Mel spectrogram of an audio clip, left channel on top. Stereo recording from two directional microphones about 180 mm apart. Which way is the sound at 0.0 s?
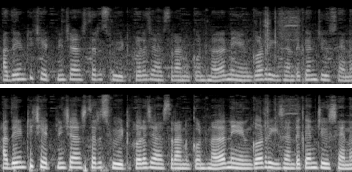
45° right (ahead or behind).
